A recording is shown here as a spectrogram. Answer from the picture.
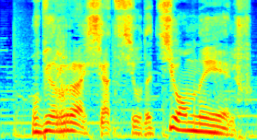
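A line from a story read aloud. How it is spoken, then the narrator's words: Growling. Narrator (Russian): зарычал Конор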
